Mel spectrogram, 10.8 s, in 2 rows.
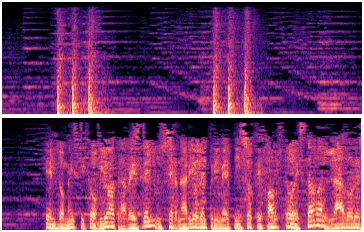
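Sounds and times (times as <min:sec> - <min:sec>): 
knocking on a door: 0:00.8 - 0:01.6, 0:03.2 - 0:04.0
speech: 0:06.0 - 0:10.7.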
